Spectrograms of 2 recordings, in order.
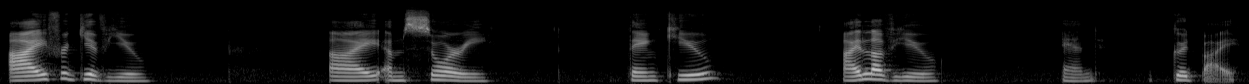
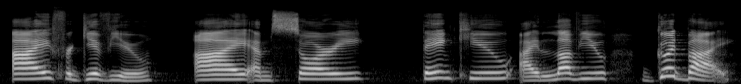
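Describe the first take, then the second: First: Slow, deliberate phrases, long pauses; repeat-after-me affirmation. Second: Much louder, emphatic, rising in pitch; forceful affirmation. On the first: Healer leads listeners before cutting the cord, slow deliberate affirmation. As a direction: lead them phrase by phrase, slowly. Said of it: "So repeat after me". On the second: Healer does the release over again, loud forceful affirmation. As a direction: proclaim each phrase loudly, with shorter pauses. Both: Shown as a demonstration.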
